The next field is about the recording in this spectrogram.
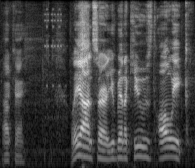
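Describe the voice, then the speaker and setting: A man's voice: mid-range voice, expressive, slow, pushed and bright. A man hosting a group voice-acting game stream, chatting casually with friends and reading out game dialogue.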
